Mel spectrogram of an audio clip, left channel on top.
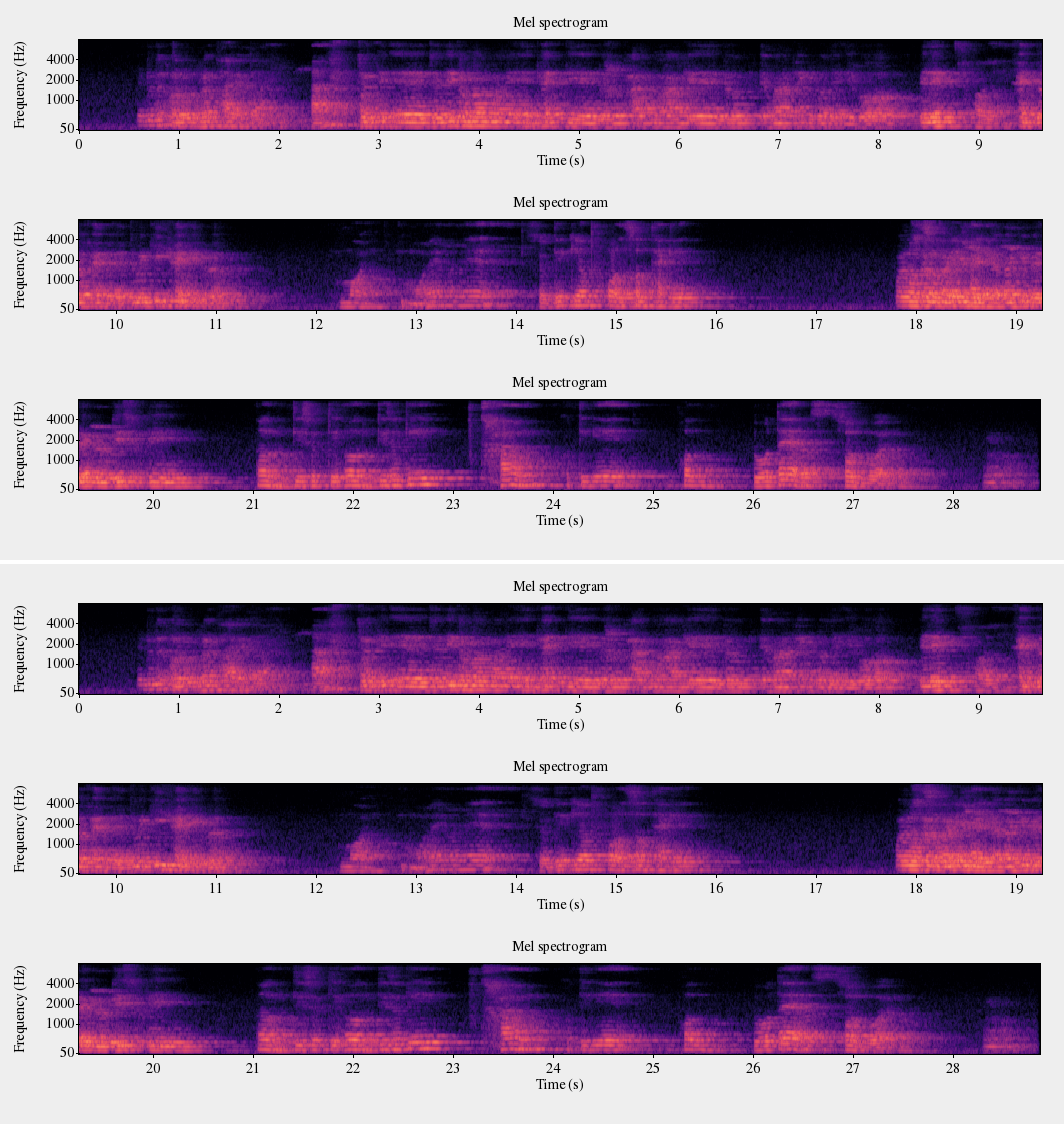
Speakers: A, in the centre; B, on the left.
A: সেইটোতো
B: এইটো
A: সৰু
B: অভ্যাস
A: পৰা হয়
B: এটা
A: নাই
B: হা হয়
A: যদি এ যদি তোমাক মানে এঠাইত দিয়ে ত ভাত নোহোৱাকে তোক এমাহ থাকিব লাগিব বেলেগ
B: হয়
A: খাদ্য খাই পেলাই তুমি কি খাই থাকিবা
B: মই মই মানে যদি কিবা ফল চল থাকে
A: ফল চল
B: চলে
A: বাকী
B: খাই থাকিম
A: বাকী বেলেগ ৰুটি চু তেই
B: অ ৰুটি চুটি অ ৰুটি চুটি খাম গতিকে ফ দুয়োটাই আৰু চলিব আৰু
A: উম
